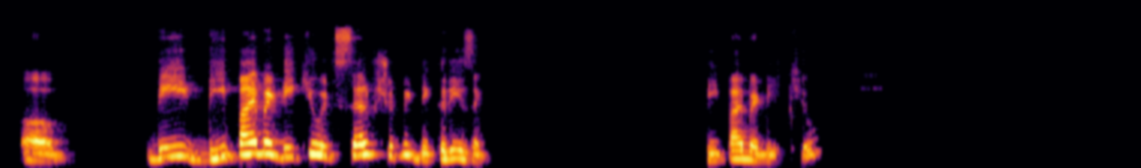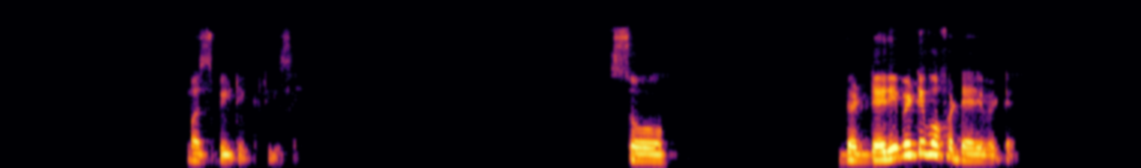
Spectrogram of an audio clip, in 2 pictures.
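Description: A man explains calmly with pauses, heard close through a microphone.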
